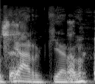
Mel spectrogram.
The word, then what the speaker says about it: Chiarchiaro: Qui entra in gioco un personaggio interessante, Chiarchiaro, è vero, come è nato questo? Chiarchiaro, sì sì, io l'ho letto con l'accento sbagliato, ma è lui, Rosario Chiarchiaro. – Sì, è così che si pronuncia.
